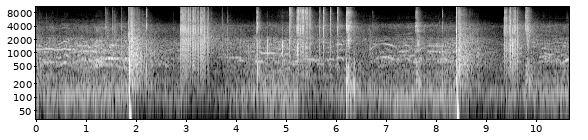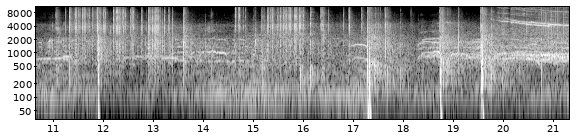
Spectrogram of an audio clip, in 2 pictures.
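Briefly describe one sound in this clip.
Fireworks whistle as they shoot upward.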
